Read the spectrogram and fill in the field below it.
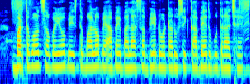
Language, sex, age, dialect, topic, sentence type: Maithili, female, 25-30, Angika, banking, statement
